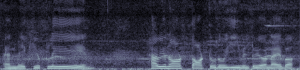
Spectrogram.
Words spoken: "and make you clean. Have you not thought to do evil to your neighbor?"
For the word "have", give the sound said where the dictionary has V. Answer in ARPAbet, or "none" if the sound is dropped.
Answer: V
